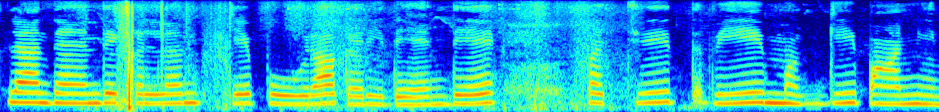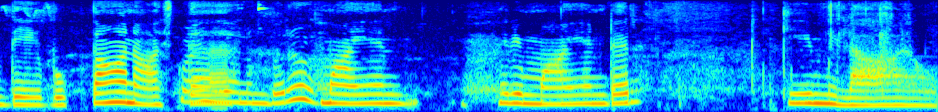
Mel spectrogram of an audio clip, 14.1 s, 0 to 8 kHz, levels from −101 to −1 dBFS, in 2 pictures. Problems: background sounds at intervals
